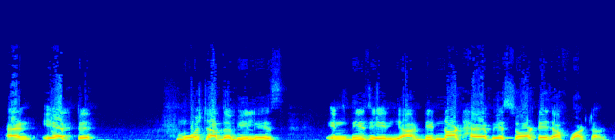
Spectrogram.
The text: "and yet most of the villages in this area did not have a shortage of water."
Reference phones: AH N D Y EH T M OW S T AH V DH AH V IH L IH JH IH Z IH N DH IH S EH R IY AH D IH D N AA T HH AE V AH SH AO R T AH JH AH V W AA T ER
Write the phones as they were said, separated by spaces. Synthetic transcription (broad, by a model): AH N D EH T M OW S T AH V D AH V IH L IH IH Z IH N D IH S EH R IY AH D IH D N AA T HH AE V AH S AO R T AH JH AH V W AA T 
